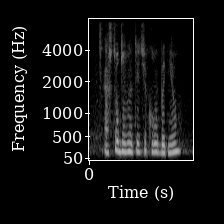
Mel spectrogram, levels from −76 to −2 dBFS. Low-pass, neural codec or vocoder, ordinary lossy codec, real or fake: none; codec, 16 kHz, 1.1 kbps, Voila-Tokenizer; none; fake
